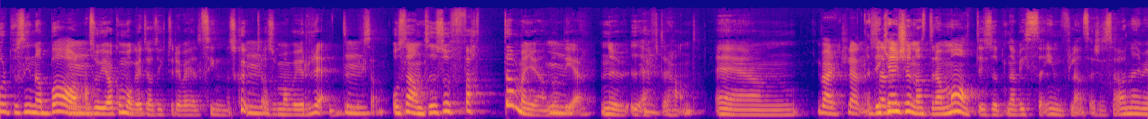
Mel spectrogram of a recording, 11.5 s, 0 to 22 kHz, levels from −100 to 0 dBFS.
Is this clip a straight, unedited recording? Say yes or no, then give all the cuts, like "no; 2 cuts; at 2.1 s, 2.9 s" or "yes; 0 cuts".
no; 4 cuts; at 3.9 s, 5.9 s, 7.0 s, 8.1 s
